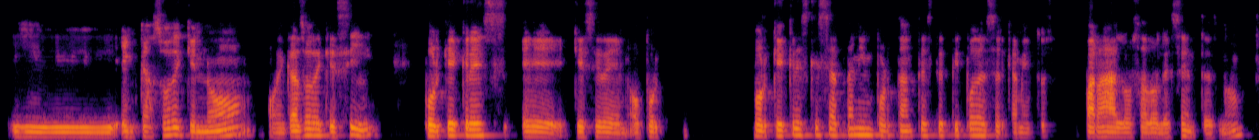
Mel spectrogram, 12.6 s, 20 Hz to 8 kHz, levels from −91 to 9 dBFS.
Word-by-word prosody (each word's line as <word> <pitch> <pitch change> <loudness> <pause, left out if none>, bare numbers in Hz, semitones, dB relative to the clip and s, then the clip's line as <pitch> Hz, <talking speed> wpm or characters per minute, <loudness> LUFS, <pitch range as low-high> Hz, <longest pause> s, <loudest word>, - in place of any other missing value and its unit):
y, 100 -1 +1
en 105 -2 -3
caso 105 +6 -2
de 145 -1 +1
que 110 -6 +1
no, 115 +9 +1
o 95 - -5
en 95 - -4
caso 115 +6 +3
de 130 -1 +2
que 110 -4 0
sí, 130 -2 -1 0.4
¿por 115 -2 +5
qué 130 +1 +5
crees, 130 +1 +2
eh, 105 -3 +1
que 105 - 0
se 105 - -2
den? 95 -2 -1
¿O - - -3
por, - - -3 0.9
por 115 -1 +2
qué 120 0 +3
crees 135 +1 -1
que 145 - -4
sea 130 -2 -1
tan 140 +1 -1
importante 120 -3 -1
este 125 0 -4
tipo 125 +1 -3
de 130 - +2
acercamientos 110 -1 -8 0.3
para 100 0 +6
los 95 0 -3
adolescentes, 95 -1 -3
no? 125 +5 -7
115 Hz, 170 wpm, -24 LUFS, 100-130 Hz, 0.9 s, para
